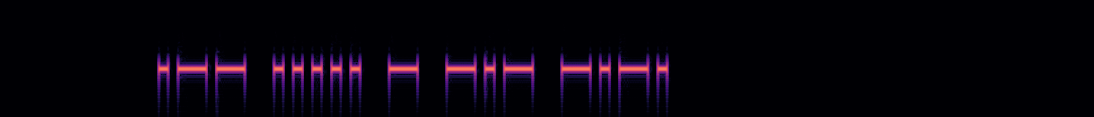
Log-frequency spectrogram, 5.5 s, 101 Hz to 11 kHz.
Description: Morse code, heard as a keyed tone, about 25 wpm, 700 Hz. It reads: W5TKC
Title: USA Call Signs - 5 Characters - 25wpm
